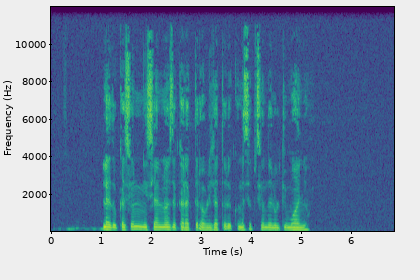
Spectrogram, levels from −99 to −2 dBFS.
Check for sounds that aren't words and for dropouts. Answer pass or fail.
pass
